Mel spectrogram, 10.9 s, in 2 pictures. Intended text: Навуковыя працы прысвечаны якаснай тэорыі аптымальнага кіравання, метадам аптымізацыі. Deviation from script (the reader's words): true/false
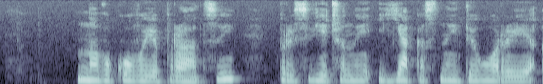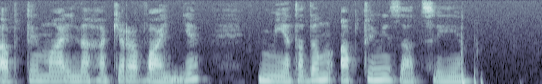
false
